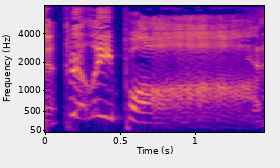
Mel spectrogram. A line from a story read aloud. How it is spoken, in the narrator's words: Billy Bob's one-eyed sister, who is also his bride-to-be, as she wails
